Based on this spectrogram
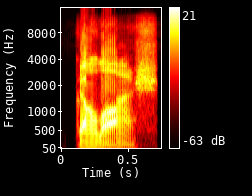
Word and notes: golosh: American English

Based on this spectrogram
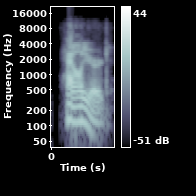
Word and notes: halyard: American English

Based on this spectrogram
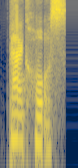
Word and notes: packhorse: Indian

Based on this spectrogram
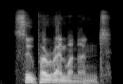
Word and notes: Supereminent: British English

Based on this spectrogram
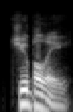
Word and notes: jubilee: American English

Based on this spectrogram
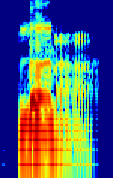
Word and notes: learner: British English

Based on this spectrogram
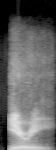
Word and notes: eerie: American English

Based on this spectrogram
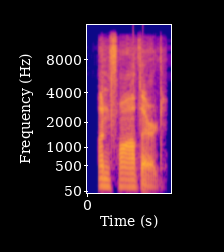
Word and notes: unfathered: American English

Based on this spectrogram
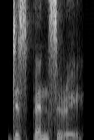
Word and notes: dispensary: Indian

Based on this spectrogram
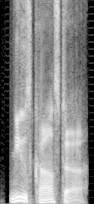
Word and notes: newscaster: British English

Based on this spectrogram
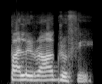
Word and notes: polarography: Indian

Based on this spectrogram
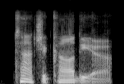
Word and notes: tachycardia: British English

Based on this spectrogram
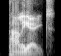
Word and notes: palliate: British English

